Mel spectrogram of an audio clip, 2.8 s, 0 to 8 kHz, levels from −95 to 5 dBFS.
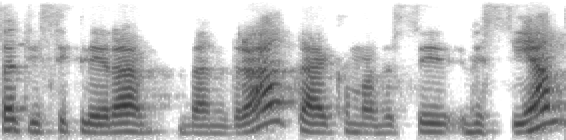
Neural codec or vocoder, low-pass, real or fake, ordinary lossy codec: vocoder, 24 kHz, 100 mel bands, Vocos; 7.2 kHz; fake; Opus, 32 kbps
